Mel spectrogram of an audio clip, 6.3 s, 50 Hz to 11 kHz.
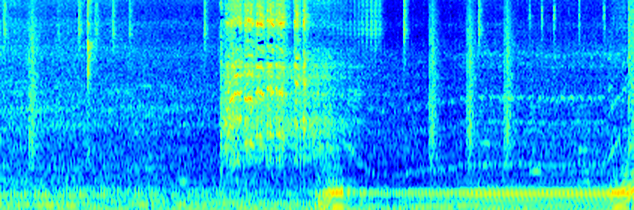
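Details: Honda CB400 after a cam train repair fixed an engine ticking noise: catches, a couple of quick blips, then settles to a smooth idle with no ticking; bike sounds healthy.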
